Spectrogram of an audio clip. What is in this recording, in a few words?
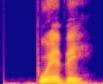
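she can, Spanish, female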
